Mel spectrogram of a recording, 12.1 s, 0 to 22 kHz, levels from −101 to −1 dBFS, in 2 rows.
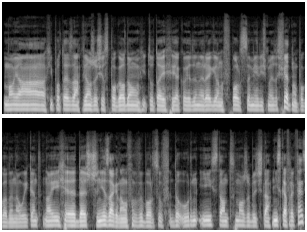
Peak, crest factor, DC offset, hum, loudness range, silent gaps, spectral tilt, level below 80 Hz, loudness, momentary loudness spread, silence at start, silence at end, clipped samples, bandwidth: -2 dBFS; 20 dB; under 0.1%; none; 3 LU; none; -5.5 dB/octave; -48 dBFS; -22 LUFS; 7 LU; 0.05 s; 0 s; under 0.1%; 12.5 kHz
